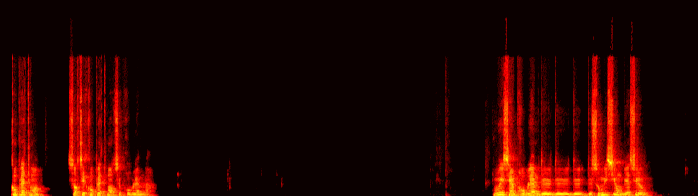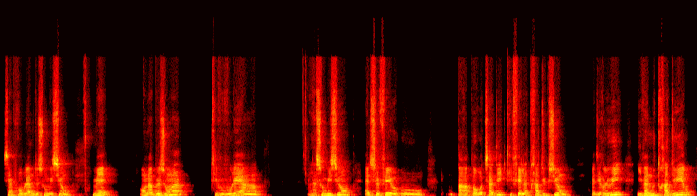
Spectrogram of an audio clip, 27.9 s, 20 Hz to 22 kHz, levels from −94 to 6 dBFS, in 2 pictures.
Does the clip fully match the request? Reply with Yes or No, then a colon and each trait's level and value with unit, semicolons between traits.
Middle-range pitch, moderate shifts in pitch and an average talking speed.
No: medium, 165 Hz; average, 4.4 semitones; slow, 110 wpm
